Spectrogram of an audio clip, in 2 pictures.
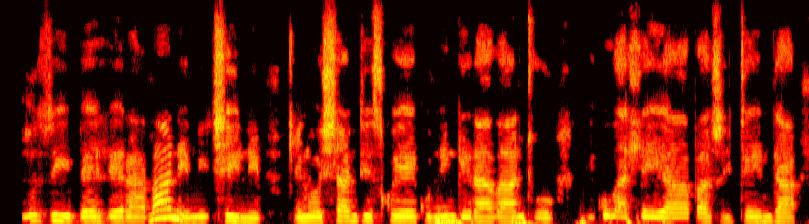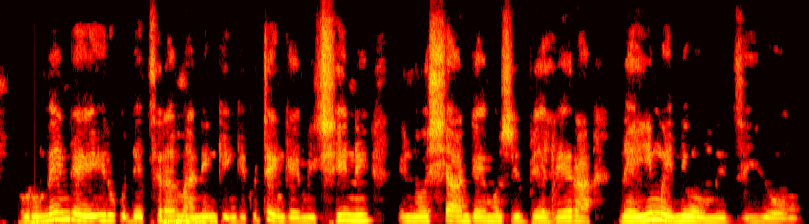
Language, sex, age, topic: Ndau, female, 25-35, health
